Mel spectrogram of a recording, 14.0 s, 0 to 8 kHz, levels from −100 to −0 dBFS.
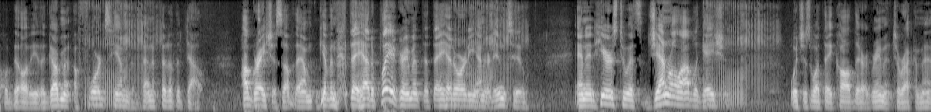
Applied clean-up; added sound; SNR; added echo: none; Fart; 16 dB; none.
